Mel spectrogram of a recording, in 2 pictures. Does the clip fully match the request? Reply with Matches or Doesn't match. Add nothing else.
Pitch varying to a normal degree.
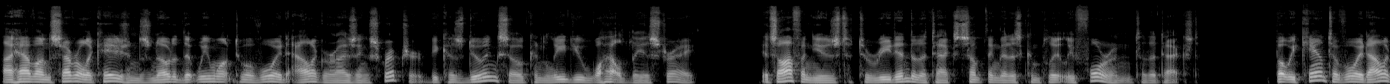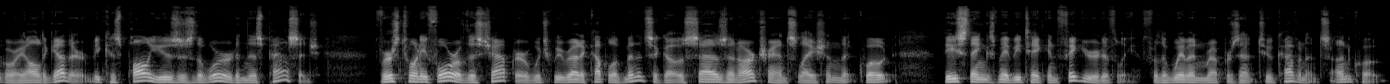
Matches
